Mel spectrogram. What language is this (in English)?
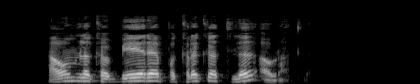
Pashto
